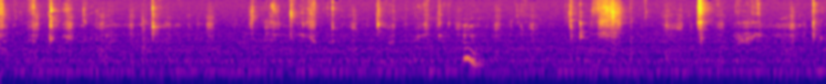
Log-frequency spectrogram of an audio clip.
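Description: Close-up crunching and chewing of raw cucumber slices: sharp crisp bites and wet, juicy mouth sounds at irregular intervals. There is a brief closed-mouth hum about six seconds in.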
